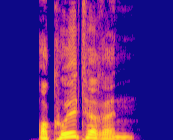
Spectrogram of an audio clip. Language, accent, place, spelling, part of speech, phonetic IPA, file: German, Germany, Berlin, okkulteren, adjective, [ɔˈkʊltəʁən], De-okkulteren.ogg
- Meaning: inflection of okkult: 1. strong genitive masculine/neuter singular comparative degree 2. weak/mixed genitive/dative all-gender singular comparative degree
